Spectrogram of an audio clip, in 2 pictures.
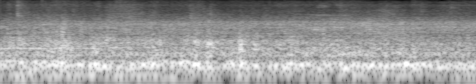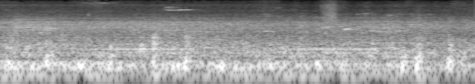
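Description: Steady low rumble of a train running on rails, with a few faint clicks.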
